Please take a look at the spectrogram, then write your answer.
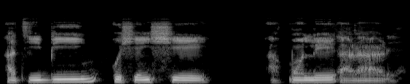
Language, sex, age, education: Yoruba, male, 30-45, tertiary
